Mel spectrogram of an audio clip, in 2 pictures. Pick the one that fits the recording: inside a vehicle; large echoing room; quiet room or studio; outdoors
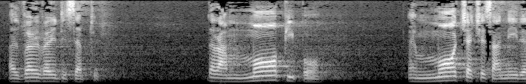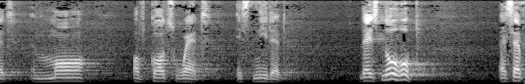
large echoing room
